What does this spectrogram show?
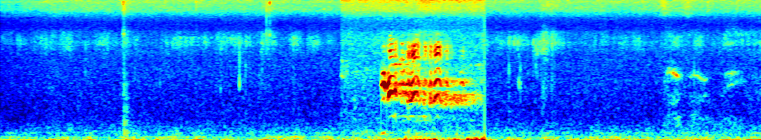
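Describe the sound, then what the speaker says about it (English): Wild turkey gobble, distant and brief, rolling out once outdoors during a spring hunt in Washington State over low wind and ambient rumble. "Turkey's strutting on the corner of the road down there."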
